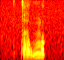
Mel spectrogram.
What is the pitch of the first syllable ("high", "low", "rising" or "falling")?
rising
